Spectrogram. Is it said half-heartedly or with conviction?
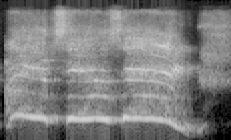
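conviction. It is said firmly, with full conviction.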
